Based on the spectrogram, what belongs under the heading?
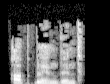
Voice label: "abblendend", German; adjectives

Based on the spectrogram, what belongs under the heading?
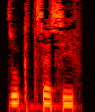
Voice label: "sukzessiv", German; adjectives

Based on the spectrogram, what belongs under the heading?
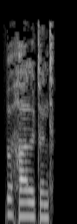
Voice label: "behaltend", German; adjectives

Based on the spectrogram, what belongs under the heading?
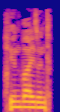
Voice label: "hinweisend", German; adjectives

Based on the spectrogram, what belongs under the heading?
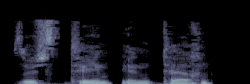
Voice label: "systemintern", German; adjectives

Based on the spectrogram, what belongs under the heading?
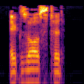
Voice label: "exhausted", english; adjectives

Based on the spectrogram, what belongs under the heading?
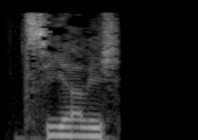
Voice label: "zierlich", German; adjectives

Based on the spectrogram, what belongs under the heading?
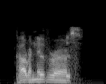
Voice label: "carnivorous", English; adjectives

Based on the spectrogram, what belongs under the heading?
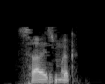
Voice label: "seismic", English; adjectives

